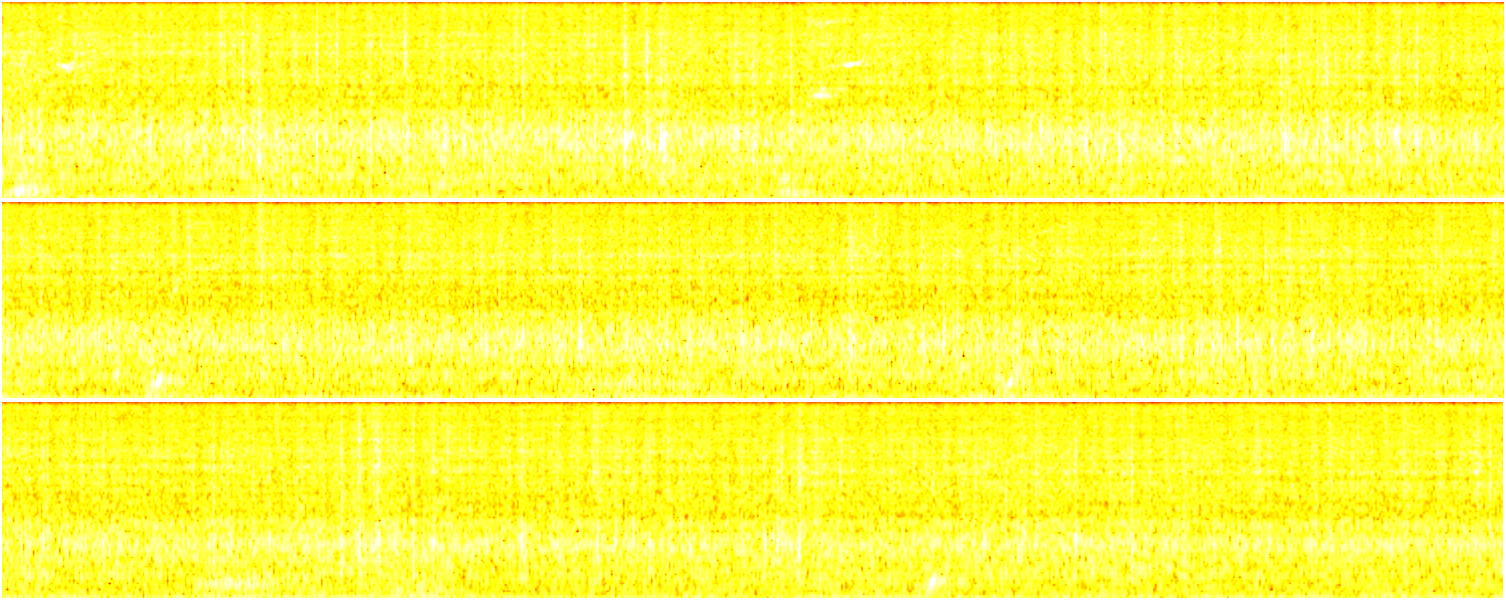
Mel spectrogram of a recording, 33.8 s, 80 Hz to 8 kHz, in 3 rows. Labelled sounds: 6.0	6.5	humpback whale, 1.8 to 6.1 kHz
12.6	12.9	humpback whale, 2.6 to 3.1 kHz

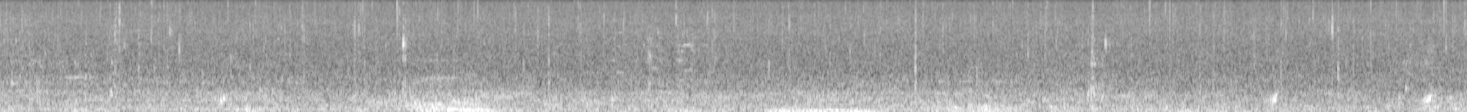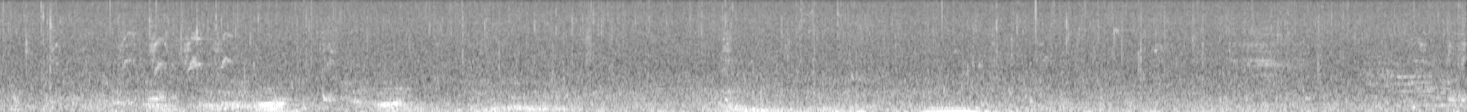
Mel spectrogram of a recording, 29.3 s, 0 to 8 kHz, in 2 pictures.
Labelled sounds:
0.7	1.0	humpback whale, 0.88 to 1.1 kHz
4.1	4.6	humpback whale, 0.78 to 0.97 kHz
27.2	27.5	humpback whale, 1.2 to 1.5 kHz
28.5	28.9	humpback whale, 0.78 to 1.2 kHz

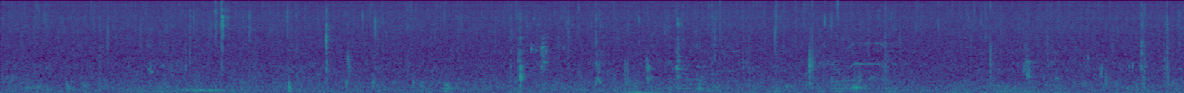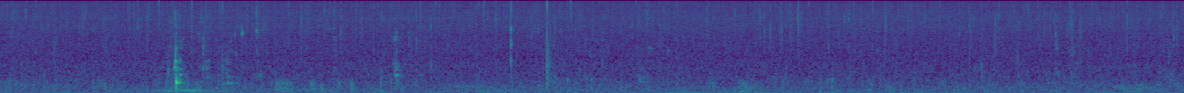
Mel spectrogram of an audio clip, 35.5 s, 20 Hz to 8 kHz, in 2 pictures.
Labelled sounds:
12.7	13.0	killer whale, Bigg's (transient), 0.84 to 1.0 kHz

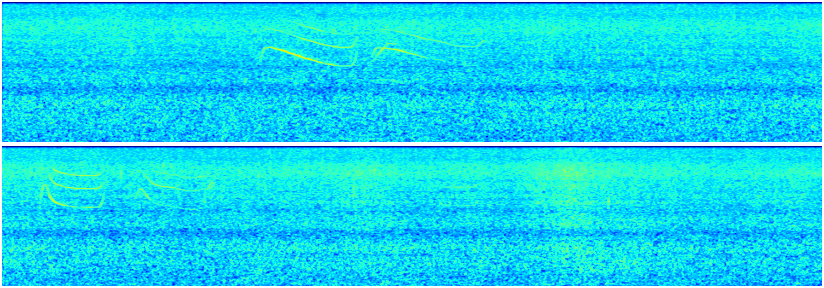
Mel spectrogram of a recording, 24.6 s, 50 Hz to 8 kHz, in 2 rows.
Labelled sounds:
3.8	7.2	killer whale, northern resident, A clan, AA subclan, A04 pod, 1.9 to 5.0 kHz
12.9	13.8	killer whale, northern resident, A clan, AA subclan, A04 pod, 2.0 to 4.8 kHz
14.3	15.4	killer whale, northern resident, A clan, AA subclan, A04 pod, 2.4 to 4.2 kHz

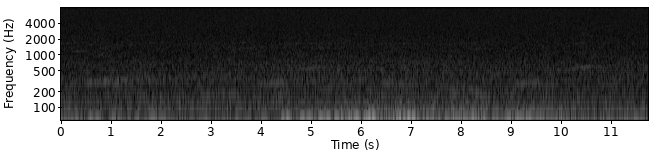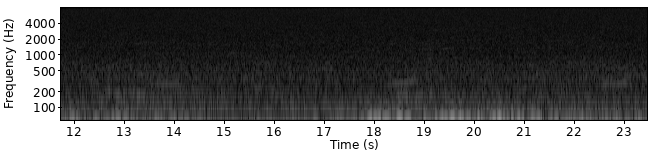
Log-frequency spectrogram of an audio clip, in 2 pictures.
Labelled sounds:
0.3	0.5	humpback whale, 1.1 to 1.2 kHz

